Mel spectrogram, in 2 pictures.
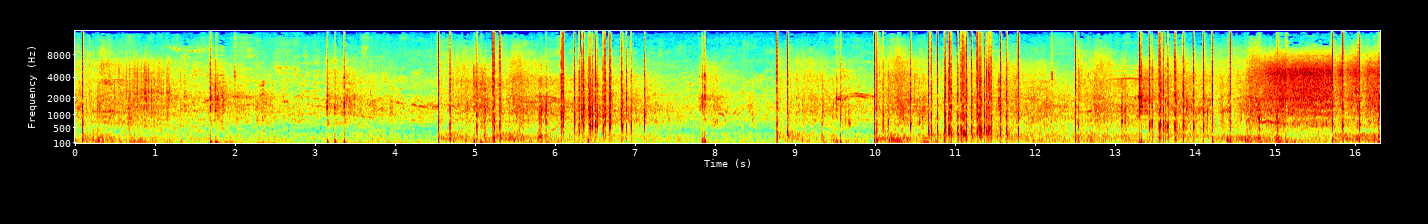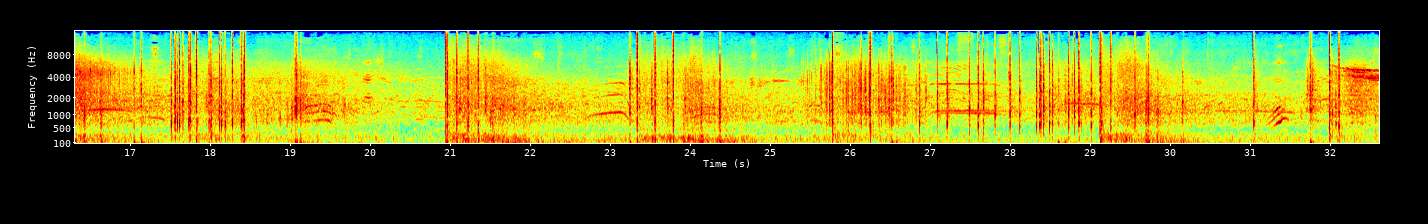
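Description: Fireworks display: many sharp bangs and crackles going off in quick succession, with crowd voices throughout.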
